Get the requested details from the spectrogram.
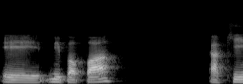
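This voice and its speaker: Fairly even intonation comes through against a quiet background. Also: man. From Colombia, northern Valle del Cauca. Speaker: religious presenter. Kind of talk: interview.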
